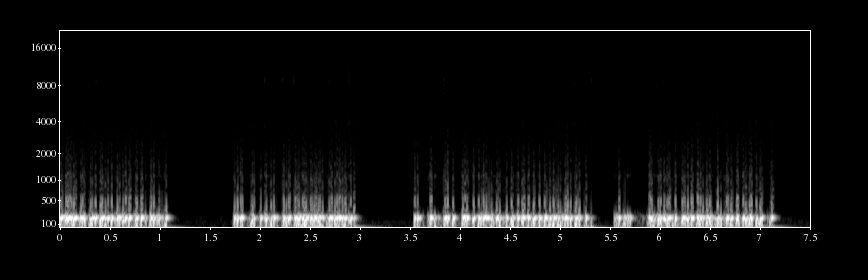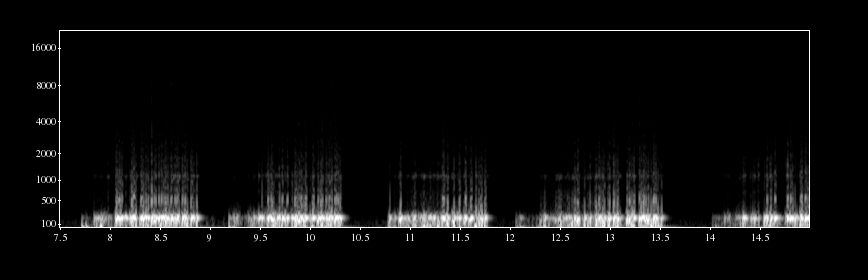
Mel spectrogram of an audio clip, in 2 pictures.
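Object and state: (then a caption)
Metal mesh microphone grille. Long nails scratch the side of a black microphone's metal mesh grille in repeated strokes. Each stroke comes through as a loud, close, low rumbling scrape with a strong hum-like tone just under 200 Hz and little brightness. The strokes arrive as about nine bursts separated by short silences.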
